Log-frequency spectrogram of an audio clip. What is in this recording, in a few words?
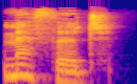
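"method", English, British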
